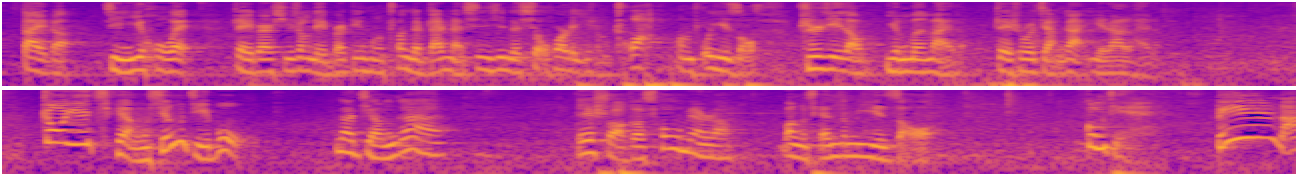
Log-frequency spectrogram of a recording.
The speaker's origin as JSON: {"language": "Chinese", "region": "northern China", "country": "China", "said": "您看南方人呢，跟咱们北方人不太一样。我是北方人啊"}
